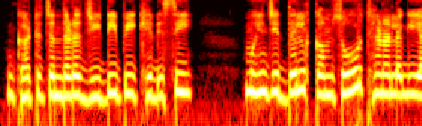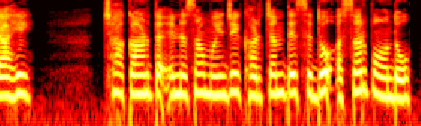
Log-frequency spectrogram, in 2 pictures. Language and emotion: Sindhi, fearful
